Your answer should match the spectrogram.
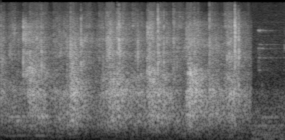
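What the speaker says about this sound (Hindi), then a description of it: "जोरदार तालियों से स्वागत करिए मिस्टर अमित टेढ़े जी का" An indoor audience at a launch event applauds to welcome a speaker: steady, moderately distant clapping that swells in waves for about two seconds, then stops abruptly.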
